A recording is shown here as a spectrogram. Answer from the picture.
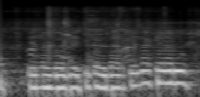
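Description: A kabaddi raider's chant: a man repeating 'kabaddi' rapidly on one steady pitch in a single breath, in about five quick stretches, breaking off shortly before the end as the defenders close in.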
